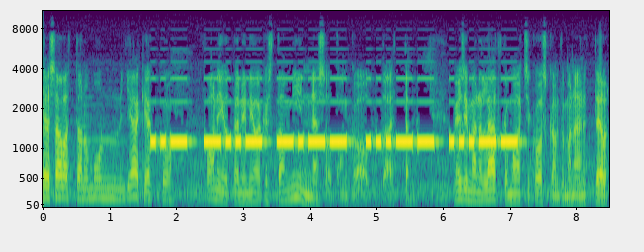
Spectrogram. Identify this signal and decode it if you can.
Morse code, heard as a keyed tone, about 16 wpm, 1120 Hz, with room echo and speech in Finnish. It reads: UXY33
